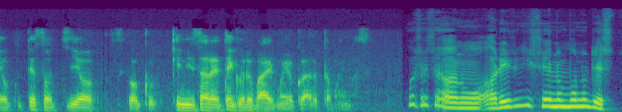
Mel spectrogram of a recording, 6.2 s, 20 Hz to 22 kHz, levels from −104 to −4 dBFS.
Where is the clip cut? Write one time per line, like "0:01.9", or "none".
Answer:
0:01.7
0:04.0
